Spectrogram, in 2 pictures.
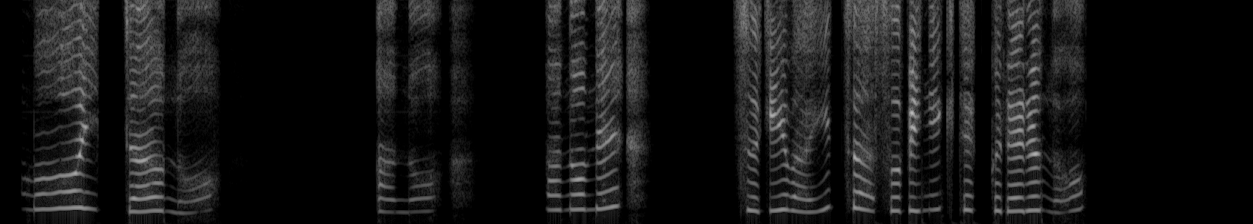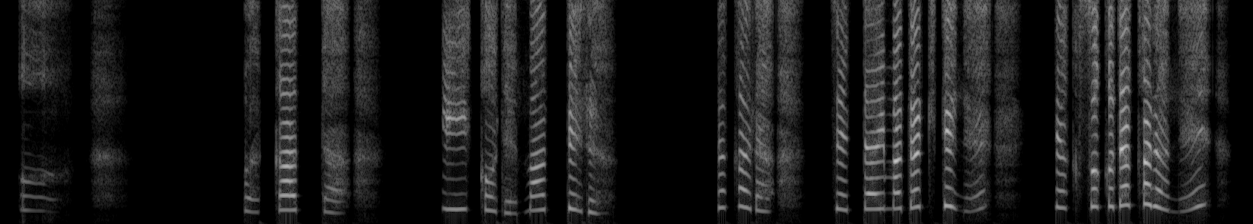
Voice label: female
